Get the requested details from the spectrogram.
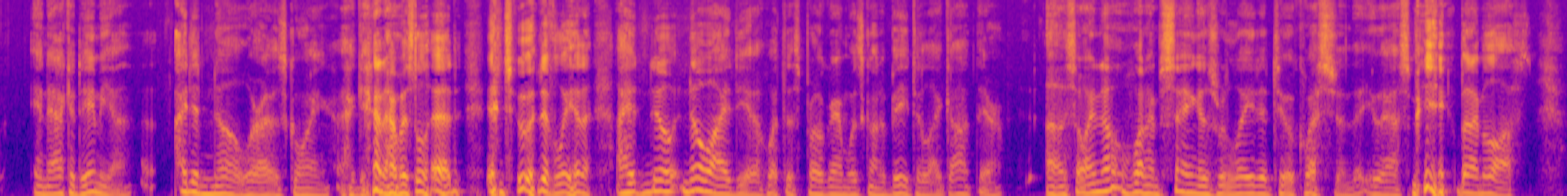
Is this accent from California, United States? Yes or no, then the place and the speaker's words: yes; Los Angeles, California, United States; No. I grew up in Los Angeles.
